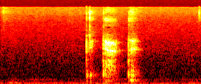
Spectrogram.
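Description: Near silence, broken about a second in by three faint, short whispered syllables from a woman's voice.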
